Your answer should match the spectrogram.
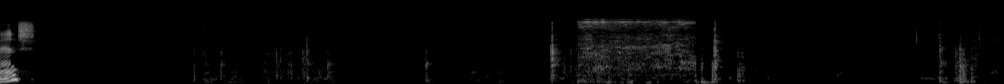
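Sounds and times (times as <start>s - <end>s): paper trimmer scraping paper: 5.7s - 7.2s.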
